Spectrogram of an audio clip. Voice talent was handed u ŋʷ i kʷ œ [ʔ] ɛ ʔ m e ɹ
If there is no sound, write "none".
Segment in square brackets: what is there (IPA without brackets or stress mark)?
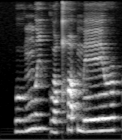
qʰ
